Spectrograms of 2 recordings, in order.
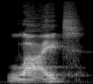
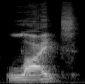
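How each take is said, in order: Both takes have the same delivery.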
